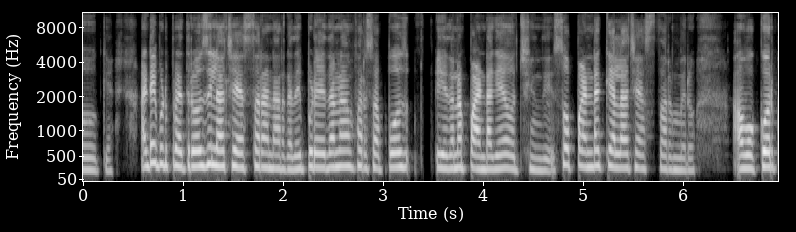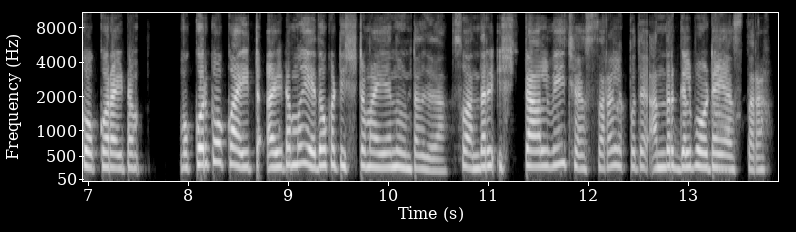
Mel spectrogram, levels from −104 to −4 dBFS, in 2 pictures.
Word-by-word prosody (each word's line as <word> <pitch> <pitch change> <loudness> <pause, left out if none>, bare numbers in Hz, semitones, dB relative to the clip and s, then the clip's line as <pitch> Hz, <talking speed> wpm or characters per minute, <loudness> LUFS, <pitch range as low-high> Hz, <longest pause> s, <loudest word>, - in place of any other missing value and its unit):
Okay. 230 -2 -9 0.3
అంటే 300 - +2
ఇప్పుడు 345 -2 -2
ప్రతిరోజు 305 +1 +2
ఇలా 310 - +6
చేస్తరన్నారు 280 -2 0
గదా! 250 - -3
ఇప్పుడేదైనా 285 +2 0
ఫర్ 305 -3 -3
సపోజ్ 285 +2 -1 0.4
ఏదైనా 270 +1 0
పండగే 255 0 +2
వచ్చింది. 230 -1 -9
సో 335 - -1
పండక్కేలా 295 -2 +1
చేస్తారు 260 -2 -7
మీరు? 230 0 -11 0.4
ఆహ్, 260 +1 +3
ఒక్కోరికి 295 +2 +3
ఒక్కోరు 285 0 +4
ఐటెమ్ 275 0 -3 0.5
ఒక్కరికి 335 +7 +4
ఒక్కో 360 -2 0
ఐ 290 - +1 0.3
ఐటెమ్ 330 +3 +1 0.2
ఏదో 310 +2 +4
ఒకటిష్టం 310 -2 -1
అయ్యేదుంటది 280 -2 -1
గదా! 225 -1 -5 0.2
సో - - -11
అందరి 300 +3 +3
ఇష్టాలువి 310 +3 +2
చేస్తారా? 270 +1 -4
లేకపోతే 300 -1 -6
అందరికి 285 0 0
కలిపి 295 +1 +1
ఒకటే 285 0 +2
చేస్తారా? 245 -1 -5
285 Hz, 165 wpm, -22 LUFS, 265-305 Hz, 0.5 s, ఇలా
